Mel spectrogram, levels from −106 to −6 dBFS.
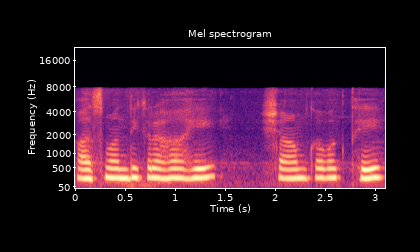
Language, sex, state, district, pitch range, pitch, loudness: Hindi, female, Madhya Pradesh, Bhopal, 230-240 Hz, 235 Hz, -13 LUFS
